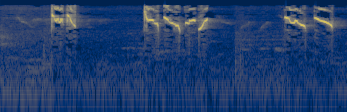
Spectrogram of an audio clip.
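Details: White-eye (pleci) recorded as lure material for bird keeping; very high, thin twittering in three short bursts of rapid chirps, each note a quick sweep mostly falling in pitch, separated by brief pauses over a quiet background.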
